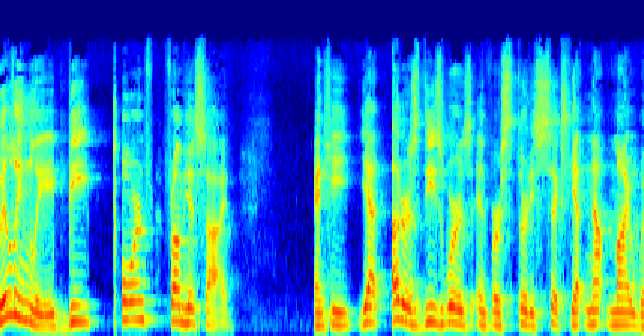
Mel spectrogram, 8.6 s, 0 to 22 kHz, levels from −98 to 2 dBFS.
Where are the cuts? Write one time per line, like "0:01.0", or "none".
none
